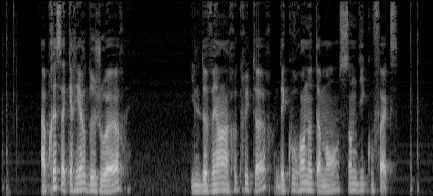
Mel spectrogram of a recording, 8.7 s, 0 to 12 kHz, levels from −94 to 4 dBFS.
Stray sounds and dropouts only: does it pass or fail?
pass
